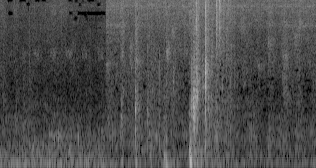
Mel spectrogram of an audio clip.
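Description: Footsteps and scuffs on a dusty, gritty floor as someone walks into a room, with a few sharp knocks and a quick cluster of loud clatters about four seconds in.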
